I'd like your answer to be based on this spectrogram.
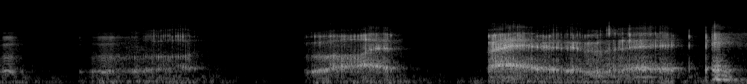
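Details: Simulated burping: the uploader, covered in a blanket, is making zombie noises rather than real burps, heard as three long, loud voiced belch-like sounds with short pauses, then a brief final one; presented as nonstop burping.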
